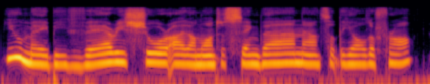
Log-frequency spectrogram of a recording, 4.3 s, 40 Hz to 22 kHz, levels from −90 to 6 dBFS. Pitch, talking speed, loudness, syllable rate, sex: 195 Hz, 210 wpm, -16 LUFS, 4.6 syllables/s, female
